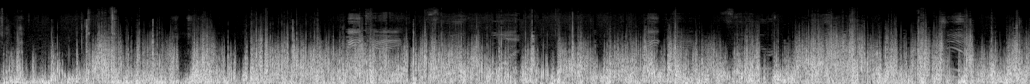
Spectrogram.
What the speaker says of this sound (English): but it's also extremely windy out here.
